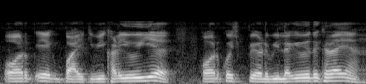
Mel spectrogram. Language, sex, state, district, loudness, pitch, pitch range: Hindi, male, Uttar Pradesh, Lalitpur, -12 LUFS, 140 Hz, 130-155 Hz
